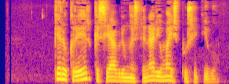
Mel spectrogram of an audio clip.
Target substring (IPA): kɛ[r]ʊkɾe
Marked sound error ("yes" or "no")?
yes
